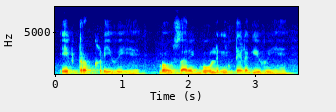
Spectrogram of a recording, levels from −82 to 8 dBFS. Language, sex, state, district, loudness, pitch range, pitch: Hindi, male, Uttar Pradesh, Lalitpur, -19 LUFS, 110-125 Hz, 115 Hz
